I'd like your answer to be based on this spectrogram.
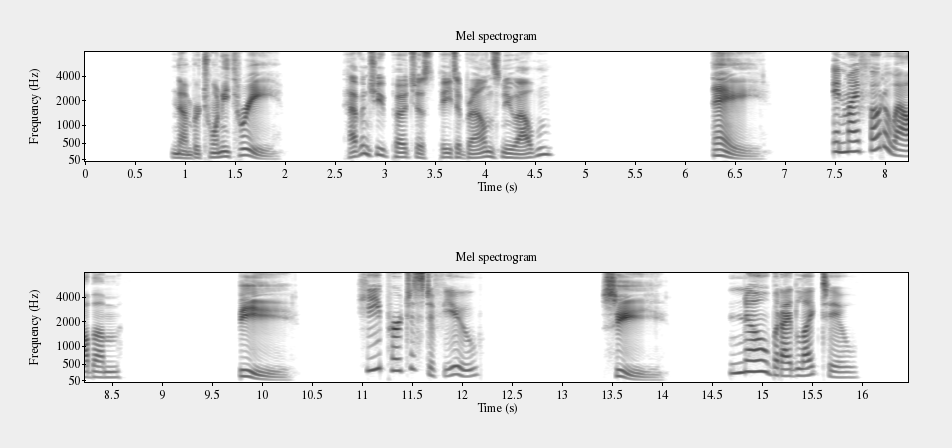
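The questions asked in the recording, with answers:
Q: Haven't you purchased Peter Brown's new album?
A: C: No, but I'd like to.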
